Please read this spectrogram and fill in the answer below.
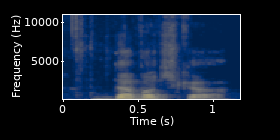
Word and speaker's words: DeVotchKa: yeah, So yeah, the Russian pronunciation would be more like Devotchka, and it comes from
